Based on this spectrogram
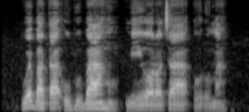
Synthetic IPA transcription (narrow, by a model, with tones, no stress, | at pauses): we˦ba˨ta˦ʔu˨bu˨ba˦a˦ɦʊ˨mɪ˨ɪ˦ɣɔ˦ɾɔ˦t͡ʃa˦o˨ɾṵ˨ma˦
